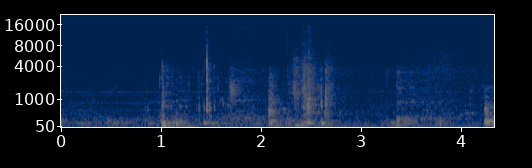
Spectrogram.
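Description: Quiet room with a few faint, short knocks and rustles from a small child moving about while handling a snake, the clearest about one second and two and a half seconds in.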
